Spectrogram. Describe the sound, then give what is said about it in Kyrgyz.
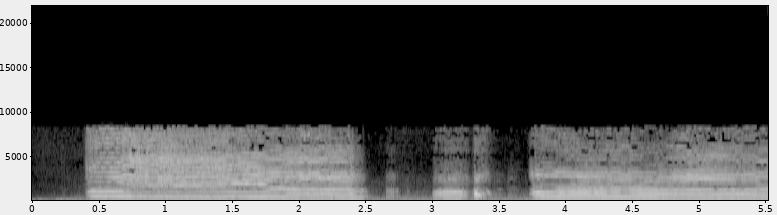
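A newborn baby cries in a new village maternity home: two long, loud wailing cries separated by a short pause filled with brief sobbing catches. “Ошентип Сай айылына курулган жаңы төрөт үйүндөгү алгачкы мыркайдын үнү жаңырып отурат.”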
